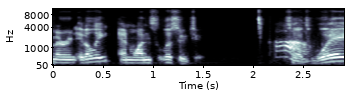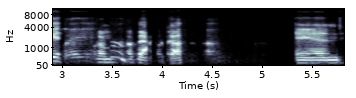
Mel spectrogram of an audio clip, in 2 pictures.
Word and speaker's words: Lesotho: what the heck's the lesotho it's spelled lesotho which is the way we would pronounce it in english but they they pronounce it lisutu it's a country surrounded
